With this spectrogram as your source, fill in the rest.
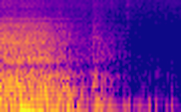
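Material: Nothing is struck.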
